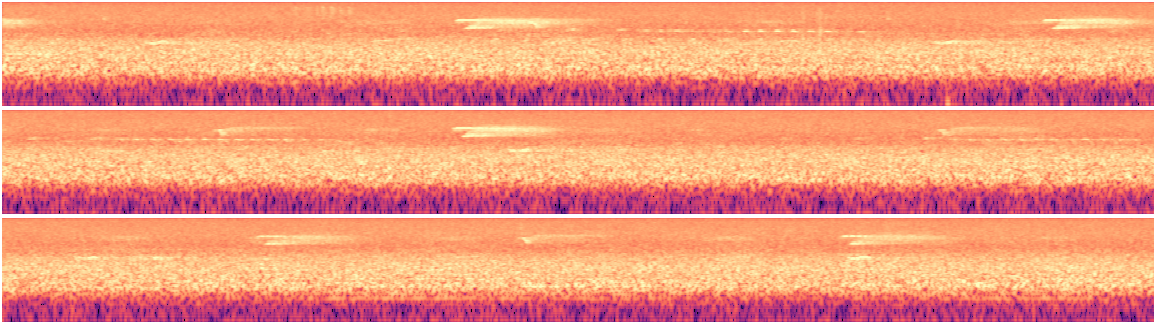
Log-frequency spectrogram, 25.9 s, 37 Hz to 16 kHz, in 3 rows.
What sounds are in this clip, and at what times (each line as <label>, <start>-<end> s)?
Mountain Quail call, 0-4 s
Spotted Towhee song, 0-26 s
unidentified sound, 4-6 s
Wrentit song, 4-12 s
Mountain Quail call, 6-8 s
Mountain Quail call, 12-14 s
Wrentit song, 14-18 s
Mountain Quail call, 16-20 s
Mountain Quail call, 22-24 s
